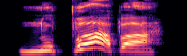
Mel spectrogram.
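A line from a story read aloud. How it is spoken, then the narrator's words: Loud childish cry. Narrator (Russian): Громко и настолько по-детски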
